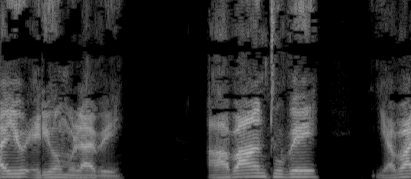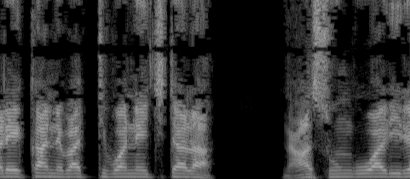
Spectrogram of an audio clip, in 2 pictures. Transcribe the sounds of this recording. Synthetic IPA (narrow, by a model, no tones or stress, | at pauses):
jo̞e̞ɾjo̞ːmulaβe̞̰ | aβaːntuβe̞ | ja̰βale̞kane̞βatːiβwane̞ːci̥tala | na̰ːsuːŋɡuwaliɾ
